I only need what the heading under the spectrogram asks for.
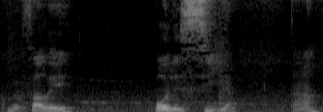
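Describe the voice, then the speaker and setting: A Brazilian man teaches a live Spanish lesson at a very slow, patient pace, checking in with his students often. His voice is low and mellow. The room sounds echoey, with a faint hum of ambient noise behind him. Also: lively intonation. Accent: Brazilian Portuguese. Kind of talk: live online language class.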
